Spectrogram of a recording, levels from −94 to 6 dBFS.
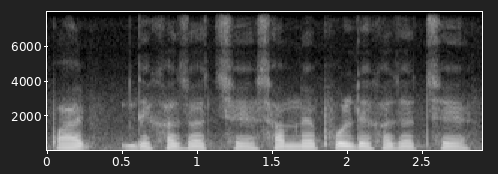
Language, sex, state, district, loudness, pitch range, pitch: Bengali, male, Tripura, Unakoti, -17 LUFS, 140-145 Hz, 145 Hz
